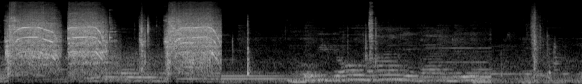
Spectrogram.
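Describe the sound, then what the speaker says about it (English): A power tool zips out the cradle bolts atop a 6.7 Cummins cylinder head, three loud whirring bursts in quick succession, followed by lighter clinks and handling of parts, with someone talking afterward. "to get that off, we're just gonna take these bolts out"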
